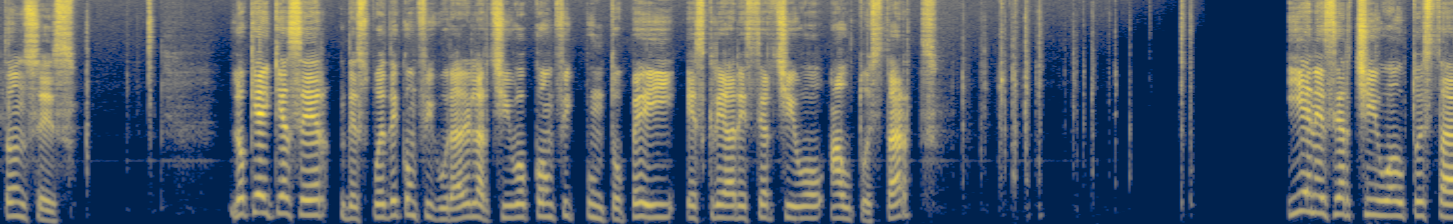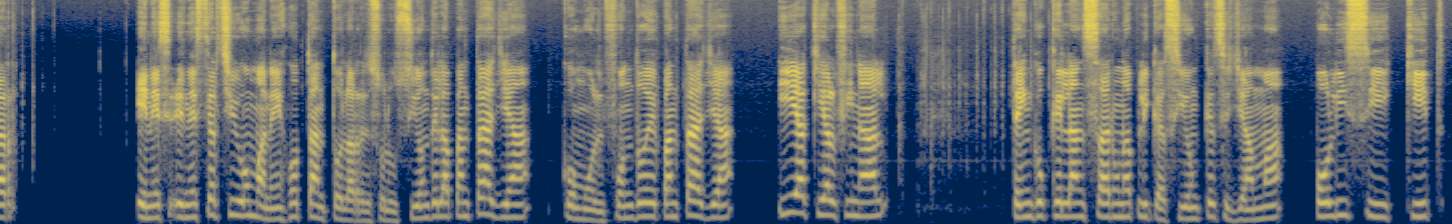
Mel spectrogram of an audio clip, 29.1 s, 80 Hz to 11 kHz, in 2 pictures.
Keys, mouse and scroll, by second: 0.5 ctrl+x, 6.3-7.7 drag, 8.0-9.2 drag, 9.3-11.3 typing, 11.6 Return, 14.2 Down, 14.4 Down, 14.6 Down, 14.9 Down, 17.4-18.9 Right, 18.0-20.7 typing, 19.1 Right, 20.7 Down, 20.9 Down, 21.1 Down, 21.2 Down, 21.5 Down, 21.7-23.4 Down, 23.6 Home, 23.8 Up, 23.9 Up, 24.2 Up, 24.3 Up, 24.5 Up, 24.7 Up, 24.9 Up, 25.1 Up, 25.3 Up.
